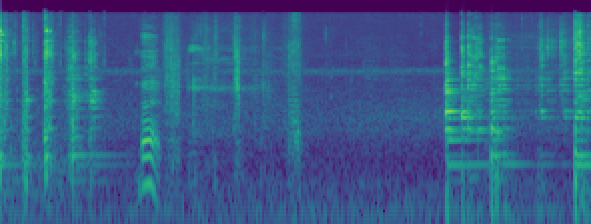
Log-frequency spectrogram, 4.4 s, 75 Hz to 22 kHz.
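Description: Metal clinks and clanks as a mini excavator's 200 mm digging bucket comes off its quick-attach coupler and is handled. The loudest clank, about three seconds in, rings briefly.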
